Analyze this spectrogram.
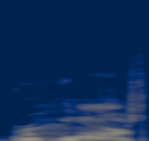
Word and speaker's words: grimoire: bible but they are not known as remorse grimoires are specifically used to teach magic right mars yeah grimoires it's spelled g-r-i-m-o-r-i-e-s but it's pronounced grimoire can i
